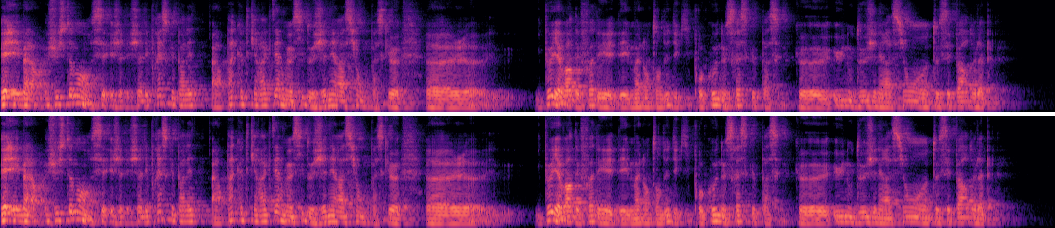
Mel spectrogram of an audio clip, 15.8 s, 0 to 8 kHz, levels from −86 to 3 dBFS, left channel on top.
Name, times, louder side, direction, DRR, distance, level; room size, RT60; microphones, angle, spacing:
voice 1, 0.0-7.4 8.0-14.8, right 1 dB, 15° right, 1 dB, 2.9 m, -26 dB
24.5 x 13.0 x 8.2 m, 0.79 s
head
